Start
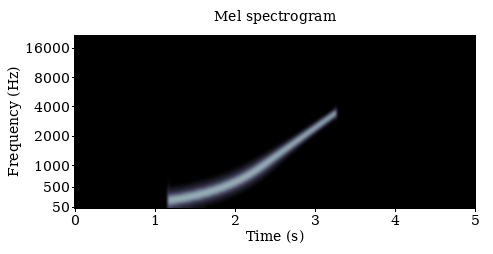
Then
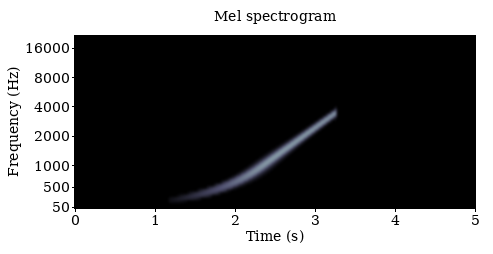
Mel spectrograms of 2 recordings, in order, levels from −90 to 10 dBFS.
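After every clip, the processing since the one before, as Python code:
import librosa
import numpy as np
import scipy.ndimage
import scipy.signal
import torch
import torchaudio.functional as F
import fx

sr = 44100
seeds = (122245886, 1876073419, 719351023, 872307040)

y = scipy.signal.sosfilt(scipy.signal.butter(4, 1000.0, 'highpass', fs=sr, output='sos'), x)
y = y * librosa.db_to_amplitude(-4.5)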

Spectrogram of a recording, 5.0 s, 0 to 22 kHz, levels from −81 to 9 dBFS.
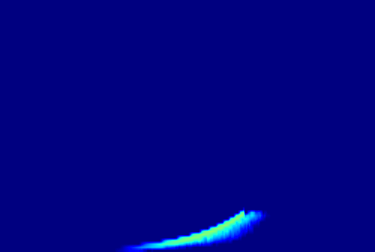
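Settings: y = fx.peak_eq(x, sr, hz=330.0, db=-8.5, octaves=1.2)
y = fx.rev_plate(y, sr, seeds[0], rt60_s=0.87, hf_ratio=0.55, predelay_ms=90, drr_db=10.5)
y = y * librosa.db_to_amplitude(-7.5)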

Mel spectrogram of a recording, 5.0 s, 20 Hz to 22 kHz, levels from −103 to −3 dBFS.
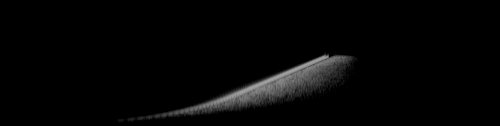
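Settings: y = fx.env_lowpass(x, sr, base_hz=720.0, full_db=-40.0)
y = fx.peak_eq(y, sr, hz=650.0, db=-2.0, octaves=0.77)
y = fx.doubler(y, sr, ms=29.0, db=-4)
y = y * librosa.db_to_amplitude(-3.5)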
